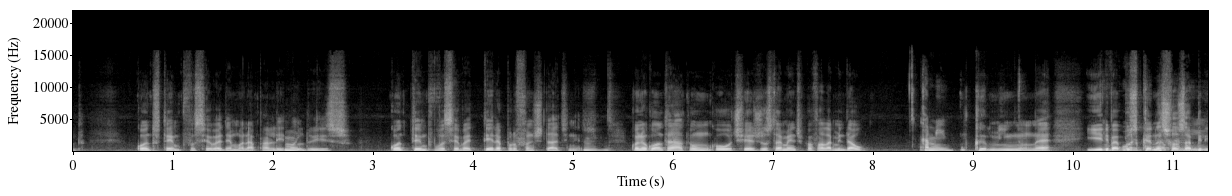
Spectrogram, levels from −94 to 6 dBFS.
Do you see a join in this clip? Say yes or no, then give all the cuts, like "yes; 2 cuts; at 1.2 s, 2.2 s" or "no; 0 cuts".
no; 0 cuts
